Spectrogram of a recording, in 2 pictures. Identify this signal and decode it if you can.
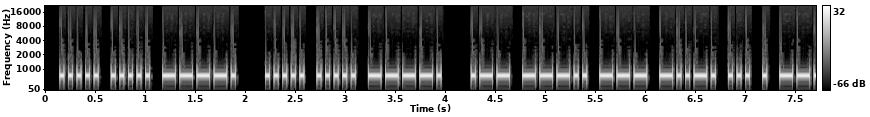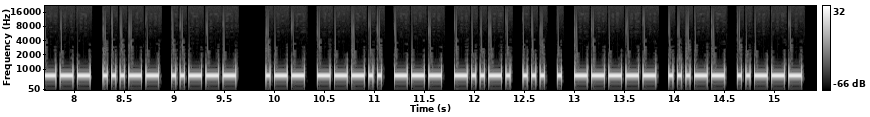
Morse code, heard as a keyed tone, about 27 wpm, 700 Hz. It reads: 559 559 W8O/SE032 W8O/SE032
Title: SOTA QSO Practice 28wpm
